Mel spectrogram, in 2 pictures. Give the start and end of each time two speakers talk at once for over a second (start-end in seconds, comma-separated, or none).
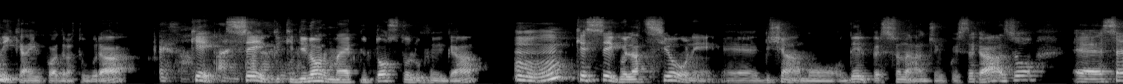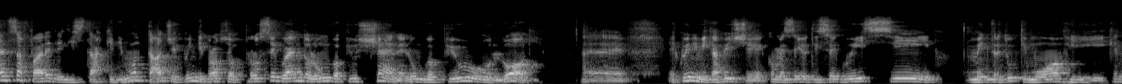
1.9-3.1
